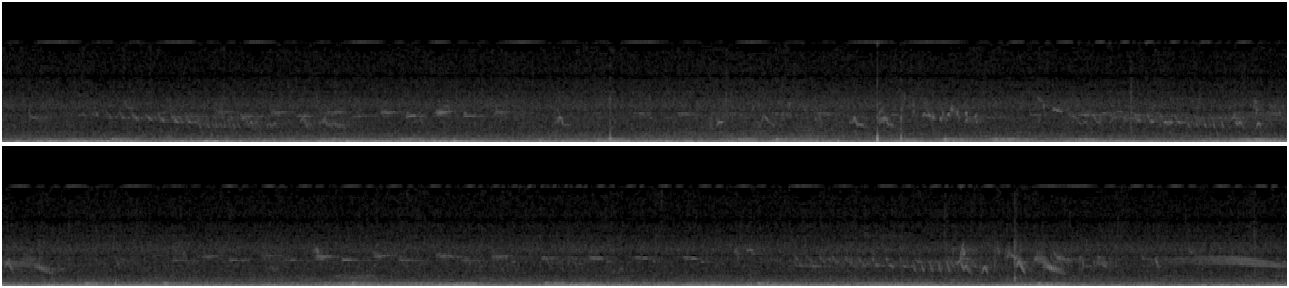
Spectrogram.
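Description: Faint outdoor ambience: small birds chirping and singing, with runs of quick repeated chirps and short falling notes, over a low steady rumble.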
